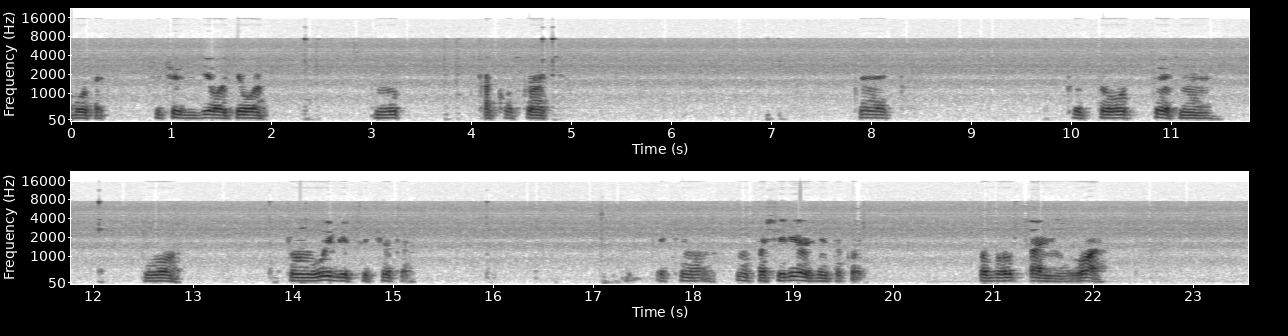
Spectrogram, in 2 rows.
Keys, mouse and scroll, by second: 2.3 click, 3.7-5.1 drag, 6.9 click, 9.8-12.3 drag, 12.8 middle click, 14.2-15.8 middle drag, 17.0 KP_1, 19.8-21.3 drag.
